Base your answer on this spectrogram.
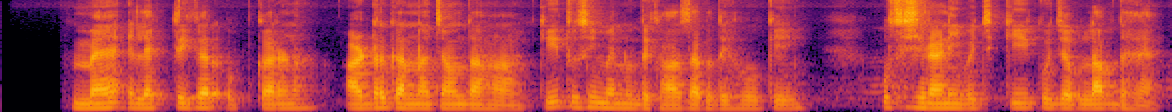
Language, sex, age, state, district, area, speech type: Punjabi, male, 18-30, Punjab, Rupnagar, rural, read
